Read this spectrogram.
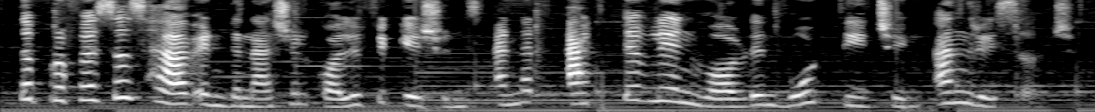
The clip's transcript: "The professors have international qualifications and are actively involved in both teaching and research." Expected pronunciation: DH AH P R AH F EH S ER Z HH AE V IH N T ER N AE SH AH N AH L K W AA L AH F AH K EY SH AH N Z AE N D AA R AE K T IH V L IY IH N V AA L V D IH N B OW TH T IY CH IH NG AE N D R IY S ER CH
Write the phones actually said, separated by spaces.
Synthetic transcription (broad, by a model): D AH P R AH F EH S ER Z HH AE V IH N T ER N AE SH AH N AH L K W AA L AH F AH K EY SH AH N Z AE N D AA R AE K T IH V L IY IH N V AA L V D IH N B OW T T IY CH IH NG AE N D R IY S ER CH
